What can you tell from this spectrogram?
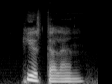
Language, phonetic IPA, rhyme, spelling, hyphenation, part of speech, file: Hungarian, [ˈhirtɛlɛn], -ɛn, hirtelen, hir‧te‧len, adjective / adverb, Hu-hirtelen.ogg
- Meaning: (adjective) 1. sudden, abrupt, rapid 2. impulsive, impetuous; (adverb) suddenly, all of a sudden (happening quickly and with little or no warning)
